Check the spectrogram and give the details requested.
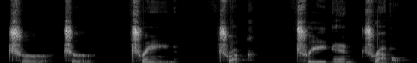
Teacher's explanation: Another situation where T makes a ch sound is TR. When you have TR together in any situation, you can pronounce it ter, but usually we don't. We pronounce it ch plus the R sound, chur.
